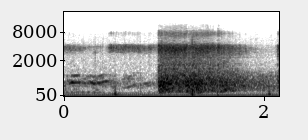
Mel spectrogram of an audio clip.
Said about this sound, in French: La barricade vient d'ouvrir le feu.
